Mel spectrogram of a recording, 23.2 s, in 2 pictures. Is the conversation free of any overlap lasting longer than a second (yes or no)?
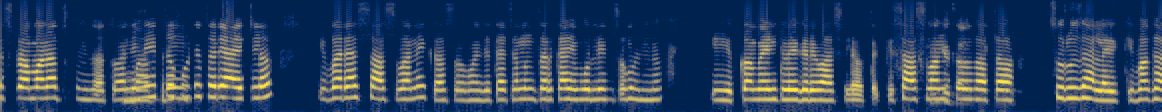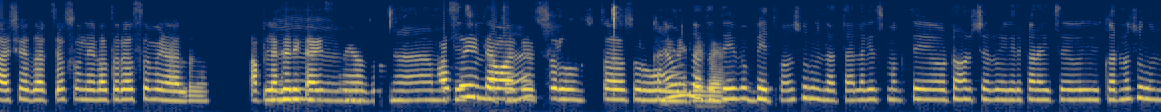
no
